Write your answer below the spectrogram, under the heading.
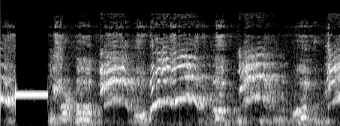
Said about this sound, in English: and he was screaming and running as he jumped up on top of a car to get away from Smokey. And this is what it sounded like when he was running away.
